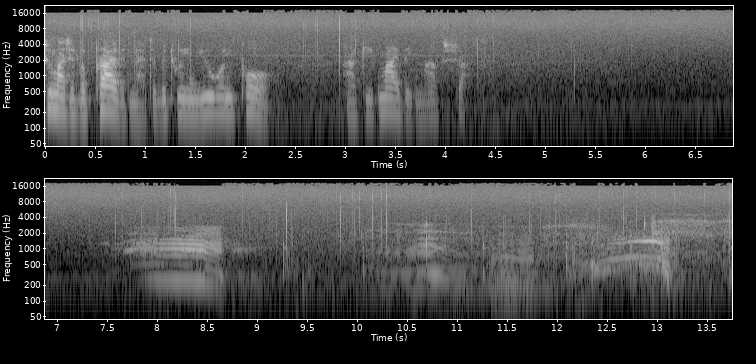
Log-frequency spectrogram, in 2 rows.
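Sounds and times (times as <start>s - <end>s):
speech: 0.0s - 2.4s, 3.0s - 4.4s
herd of cattle mooing: 7.5s - 9.0s, 10.1s - 13.2s.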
